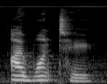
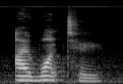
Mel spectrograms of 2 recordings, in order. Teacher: is held slightly longer on the tongue then tu is pronounced that t sound is pronounced only once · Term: consonant plus same consonant linking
